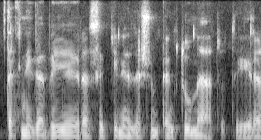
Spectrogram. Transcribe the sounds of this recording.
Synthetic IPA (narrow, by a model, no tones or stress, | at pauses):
t̪ɐknʲɪɡɐbʲejɛiːɾɐsʲɛpʲt̪ʲiːnʲɛzʲd̪ʲæʃʲɪmpʲɛŋkt̪uːmʲæːt̪ut̪ɐɪiːɾɐ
